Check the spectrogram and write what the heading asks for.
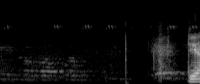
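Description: Faint insect chirping, high-pitched and evenly spaced at about four chirps a second.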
